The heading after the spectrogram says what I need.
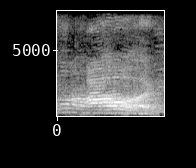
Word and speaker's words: hour: Hour. Here we use N. Because though here the letter is A, but the pronunciation is our.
